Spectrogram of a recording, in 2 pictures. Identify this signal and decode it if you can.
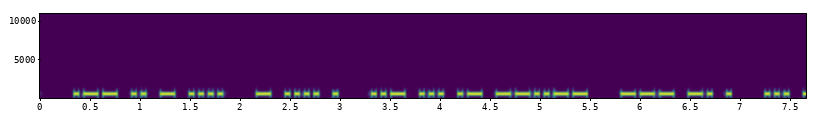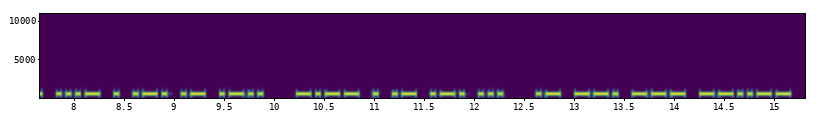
Morse code, heard as a keyed tone, about 25 wpm, 600 Hz. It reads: WITH THE USA, ONE SEVERAL YEARS AGO,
